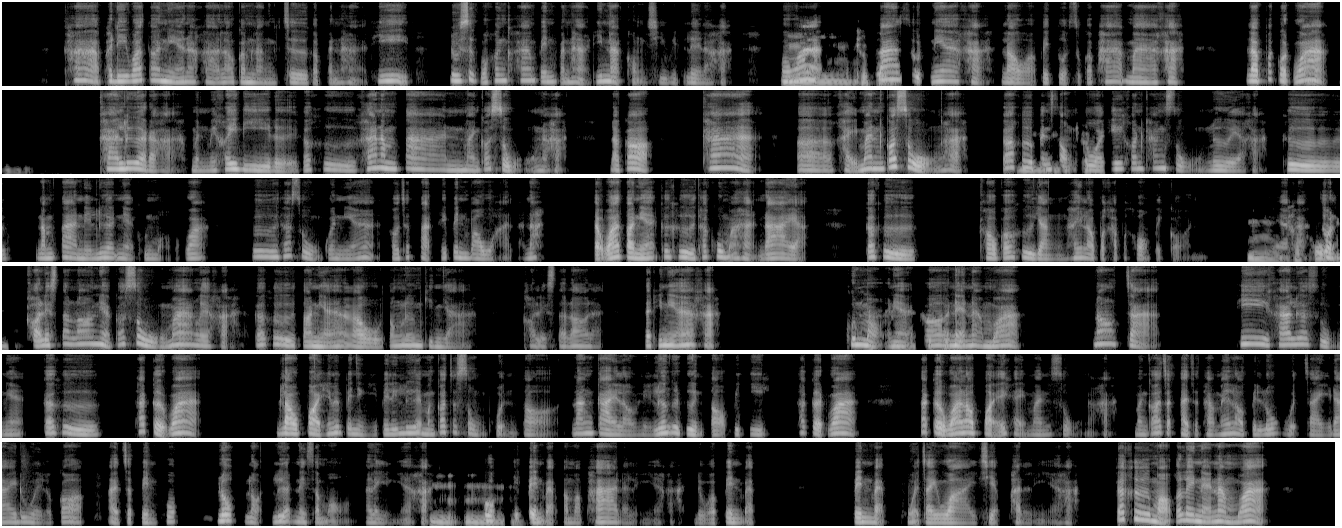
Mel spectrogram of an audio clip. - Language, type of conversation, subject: Thai, advice, อยากเริ่มปรับอาหาร แต่ไม่รู้ควรเริ่มอย่างไรดี?
- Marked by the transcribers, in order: tapping; other background noise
